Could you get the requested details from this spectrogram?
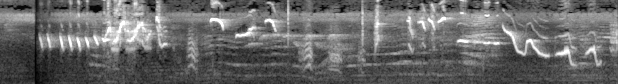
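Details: White-rumped shama male in breeding condition singing to court a female: a fast repeated trill of about ten notes, then varied loud whistles, sweeping slurs and wavering phrases, with a constant high thin tone behind.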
